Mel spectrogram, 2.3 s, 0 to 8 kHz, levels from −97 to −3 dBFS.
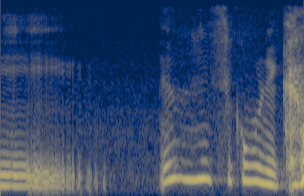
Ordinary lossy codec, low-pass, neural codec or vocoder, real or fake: none; 7.2 kHz; vocoder, 22.05 kHz, 80 mel bands, WaveNeXt; fake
